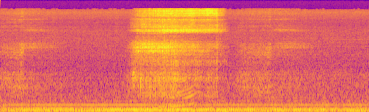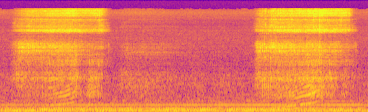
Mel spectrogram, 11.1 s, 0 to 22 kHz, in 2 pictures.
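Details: Girl asleep: three rough snoring sounds on inhalation, roughly 16 breaths a minute, over a steady low background hum; snoring during sleep.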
